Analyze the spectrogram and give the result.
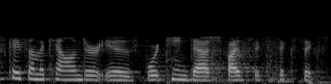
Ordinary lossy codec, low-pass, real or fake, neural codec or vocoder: MP3, 24 kbps; 3.6 kHz; fake; autoencoder, 48 kHz, 128 numbers a frame, DAC-VAE, trained on Japanese speech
